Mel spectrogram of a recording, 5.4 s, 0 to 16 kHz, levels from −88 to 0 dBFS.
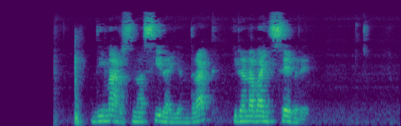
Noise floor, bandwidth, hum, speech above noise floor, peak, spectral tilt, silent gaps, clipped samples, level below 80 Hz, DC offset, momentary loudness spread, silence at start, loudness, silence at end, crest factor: -64 dBFS; 11.5 kHz; none; 38 dB; -8 dBFS; -2.5 dB/octave; none; under 0.1%; -64 dBFS; under 0.1%; 18 LU; 0.7 s; -24 LUFS; 0.45 s; 22 dB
